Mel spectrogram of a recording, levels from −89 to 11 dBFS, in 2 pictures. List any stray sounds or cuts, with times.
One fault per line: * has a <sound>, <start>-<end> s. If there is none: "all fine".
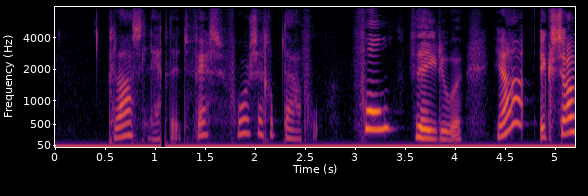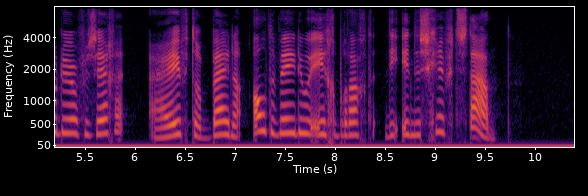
* has a dropout, 1.1-1.1 s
